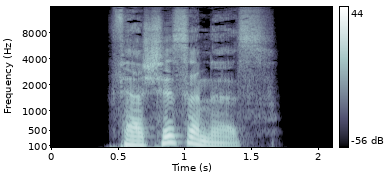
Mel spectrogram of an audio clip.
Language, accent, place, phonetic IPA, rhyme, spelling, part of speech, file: German, Germany, Berlin, [fɛɐ̯ˈʃɪsənəs], -ɪsənəs, verschissenes, adjective, De-verschissenes.ogg
- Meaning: strong/mixed nominative/accusative neuter singular of verschissen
